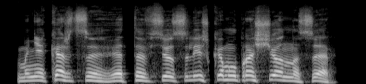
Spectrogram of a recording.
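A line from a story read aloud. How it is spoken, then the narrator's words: Uncertain remark. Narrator (Russian): неуверенно заметил Леонардс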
